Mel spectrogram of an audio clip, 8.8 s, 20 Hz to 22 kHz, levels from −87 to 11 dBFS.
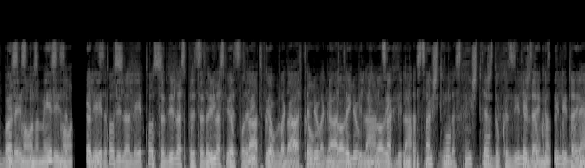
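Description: Speech runs through the whole clip with a doubled audio track. A second, full-band copy follows about half a second behind, at roughly the same loudness. It has no decay or room colour. It is likely a second capture path or an edit holding two copies out of step. The voice also sounds rough and grainy throughout, with noise between the harmonics and a thin, artificial top band. This points to low-delay AAC compression, likely AAC-ELD at 32 kbps, whose short frames resolve pitch poorly. There are three spells of AAC frame loss with muting. The sound fades out and back in smoothly because the decoder zeroed the missing frames. The longest hole runs from 1.07 to 1.32 s, about 240 ms, between "nameri iz" and "letos potrdila s predstavitvijo". From 6.02 to 6.27 s, three short dropouts of about 30 ms each are scattered. A 90 ms hole falls at 8.24 to 8.35 s.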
